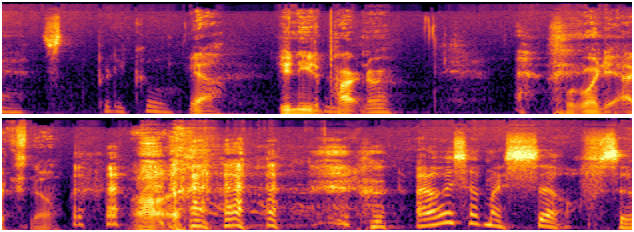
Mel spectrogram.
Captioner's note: she chuckles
